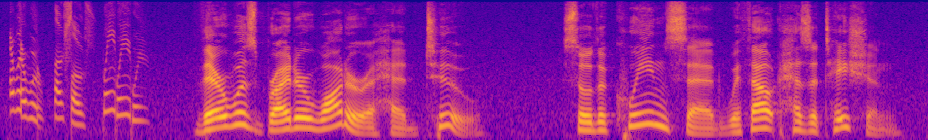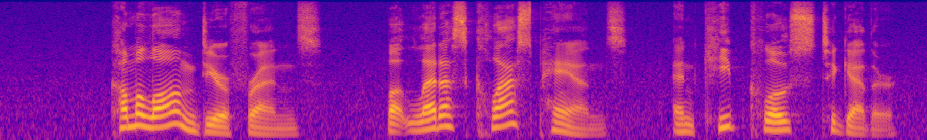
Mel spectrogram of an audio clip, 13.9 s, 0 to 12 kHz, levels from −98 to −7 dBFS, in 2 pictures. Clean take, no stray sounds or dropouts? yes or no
no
